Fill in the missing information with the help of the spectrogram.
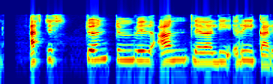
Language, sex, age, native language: Icelandic, female, 6, Icelandic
